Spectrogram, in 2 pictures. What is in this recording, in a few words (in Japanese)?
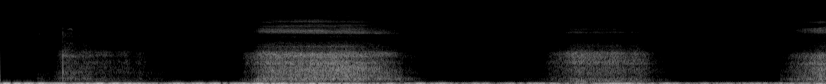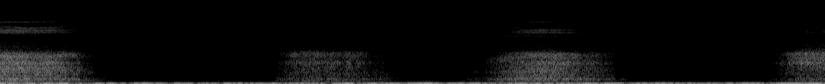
添い寝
